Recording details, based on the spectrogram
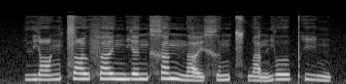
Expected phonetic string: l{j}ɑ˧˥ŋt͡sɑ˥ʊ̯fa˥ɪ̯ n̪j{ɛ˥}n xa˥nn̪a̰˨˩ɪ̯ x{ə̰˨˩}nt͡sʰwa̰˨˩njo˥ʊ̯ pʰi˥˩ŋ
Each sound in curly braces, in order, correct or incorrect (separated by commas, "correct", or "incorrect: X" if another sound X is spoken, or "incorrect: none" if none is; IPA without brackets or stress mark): correct, correct, incorrect: ə˧˥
